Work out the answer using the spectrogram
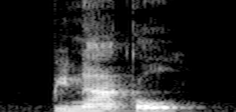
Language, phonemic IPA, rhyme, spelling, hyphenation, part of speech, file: Dutch, /ˌpiˈnaː.kəl/, -aːkəl, pinakel, pi‧na‧kel, noun, Nl-pinakel.ogg
- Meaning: pinnacle (ornamental spire)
